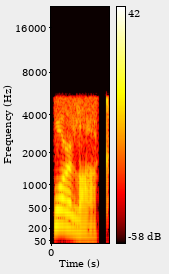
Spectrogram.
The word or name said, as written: warlock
